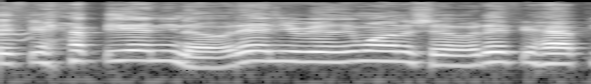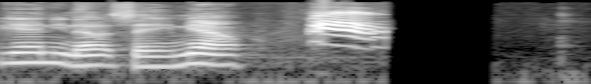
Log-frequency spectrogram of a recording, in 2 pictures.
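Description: A cat meows repeatedly, close by.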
